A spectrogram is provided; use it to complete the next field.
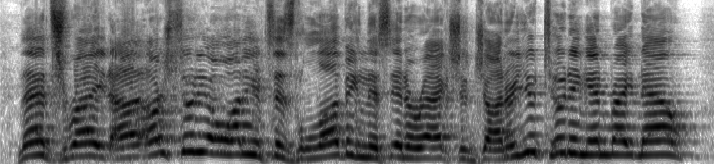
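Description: A man speaks at a moderate pace with extremely high pitch, lively intonation and a fairly bright tone, with audible room echo.

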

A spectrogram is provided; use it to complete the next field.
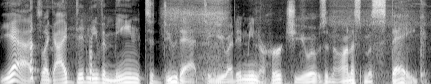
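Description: A man with a dark, mellow tone talks at a moderate pace using lively intonation. The sound is dry with no echo, and there is light background noise. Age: 30s. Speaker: comedian and comedy podcast host; comedian, comedy podcast host. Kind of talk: casual chat. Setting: studio. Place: studio. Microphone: studio mic.

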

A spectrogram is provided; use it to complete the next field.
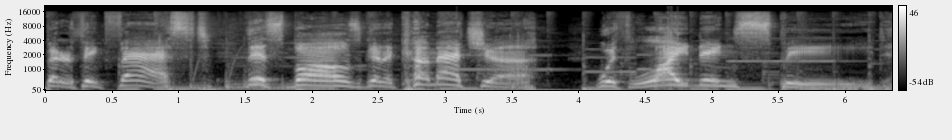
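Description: A raspy, put-on character voice moves at a very slow pace over clear music in the background. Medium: dub. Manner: cocky, playful.

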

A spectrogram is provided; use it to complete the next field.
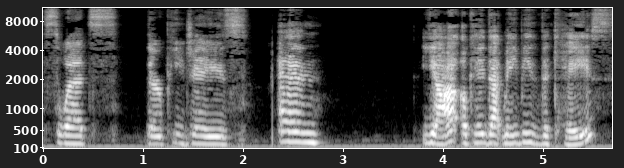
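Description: The woman talks at a very slow pace. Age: 40s. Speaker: beauty YouTuber. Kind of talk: casual vlog monologue while doing makeup. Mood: opinionated, a bit heated. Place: home room.

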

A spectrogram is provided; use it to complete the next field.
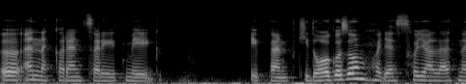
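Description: A woman at a fairly quick pace, with ordinary pitch variation. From Hungary. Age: 30s. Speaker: YouTuber and fertility awareness educator; YouTuber, fertility awareness educator. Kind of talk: casual Q&A vlog.

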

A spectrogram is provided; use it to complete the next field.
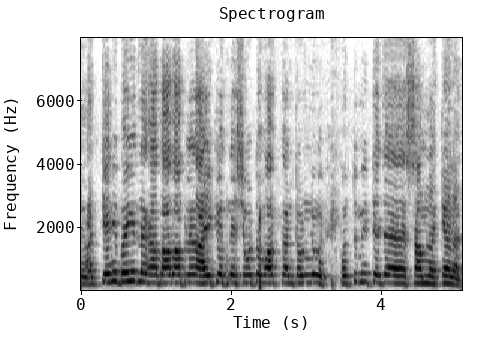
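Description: A man with an extremely high voice speaks in a monotone, flat way over noticeable background noise. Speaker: vlogger. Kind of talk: interview questions.

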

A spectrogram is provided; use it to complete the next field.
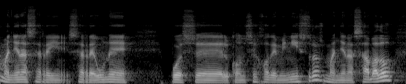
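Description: A man speaks with a Castilian accent against a quiet background. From Spain. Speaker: gaming YouTuber. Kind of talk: public service message to viewers. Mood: serious, concerned. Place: home room. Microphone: studio mic.

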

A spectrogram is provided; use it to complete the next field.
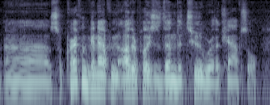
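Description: A man's voice has a dark, mellow tone. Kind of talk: tutorial. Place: workshop. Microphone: phone near.

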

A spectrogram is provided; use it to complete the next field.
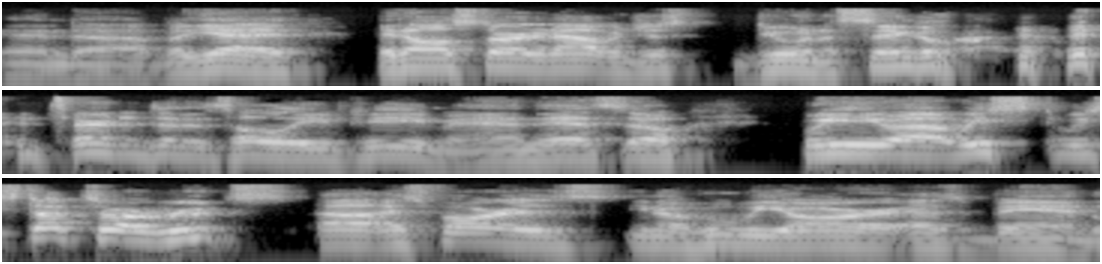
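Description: Against a quiet background, a man speaks at a moderate pace with lively intonation. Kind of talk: interview answer. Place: home room. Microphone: webcam.

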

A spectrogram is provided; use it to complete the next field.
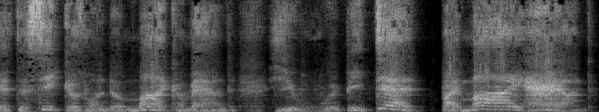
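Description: Using a raspy, put-on character voice at a middle pitch, the speaker goes at a very slow pace with very wide pitch swings. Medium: voice reel. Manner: angry, sneering.

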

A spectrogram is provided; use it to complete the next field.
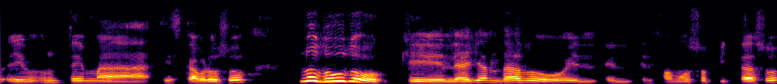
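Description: Dry with no echo, a man's voice sits high in pitch with a dark, mellow tone. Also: quiet background. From Mexico, Tamaulipas. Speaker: political commentator and author; political commentator. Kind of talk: political commentary chat. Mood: critical, skeptical. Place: home room. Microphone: earbuds.

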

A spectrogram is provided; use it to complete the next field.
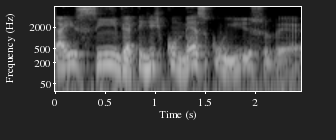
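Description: A man speaks at a fairly quick pace with vocal fry. His pitch is fairly high and swings very widely. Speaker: fitness youtuber. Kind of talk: video reaction commentary. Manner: animated; loud.

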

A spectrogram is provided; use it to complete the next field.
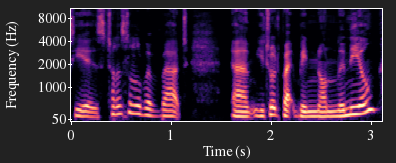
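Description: A woman with a New Zealand accent speaks at a fairly low pitch in a dry sound with no echo against a quiet background. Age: 50s. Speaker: podcast host. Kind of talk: casual interview. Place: studio. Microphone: studio mic.

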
